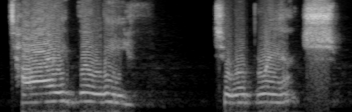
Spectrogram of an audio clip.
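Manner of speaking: usual speaking voice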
